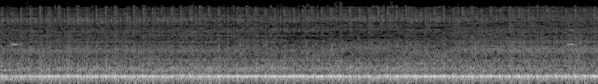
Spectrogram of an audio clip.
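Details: Yehi embroidery machine running after repair and reassembly; it had constantly shown error E24 and would not stitch when start was pressed, now fixed. Steady hum with fast regular needle patter, about three strokes a second, no knocks; healthy.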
